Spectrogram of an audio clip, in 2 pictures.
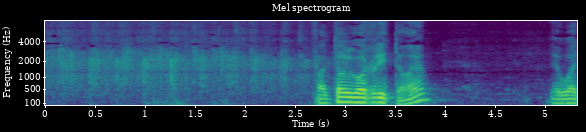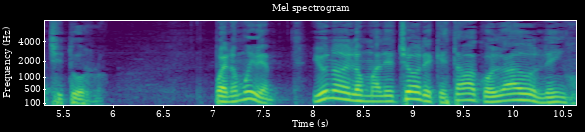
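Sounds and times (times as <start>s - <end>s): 
group clapping for a student: 0.0s - 2.7s
speech: 2.7s - 3.9s, 5.0s - 6.0s, 7.0s - 10.6s.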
